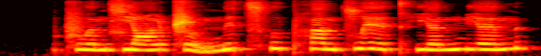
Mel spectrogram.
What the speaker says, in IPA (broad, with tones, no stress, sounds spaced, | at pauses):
ʈ͡ʂ w ə˧˥ n ɕ j ɑ˧˥ ʊ̯ ʈ͡ʂ ɤ̰˨˩ ŋ n̪ i˥˧ t͡sʰ u˥˧ pʰ a˥˧ n t͡s w e˥˩ ɪ̯ t̪ʰ j ɛ˧˥ n m j ɛ˧˥ n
